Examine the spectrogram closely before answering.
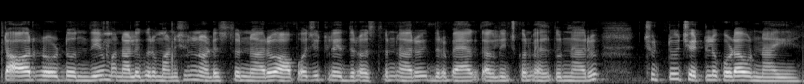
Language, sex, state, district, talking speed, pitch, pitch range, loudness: Telugu, female, Andhra Pradesh, Guntur, 110 wpm, 190 Hz, 175-195 Hz, -16 LUFS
